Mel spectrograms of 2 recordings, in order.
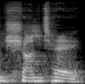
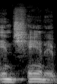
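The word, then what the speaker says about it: Enchanté: Enchante. Enchante. There I was we trying go. to remember how to say it. I was like, it's not Enchanted, but Enchante.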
